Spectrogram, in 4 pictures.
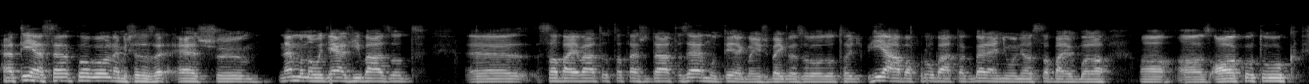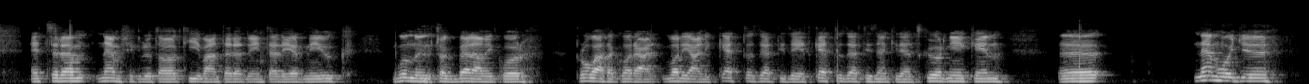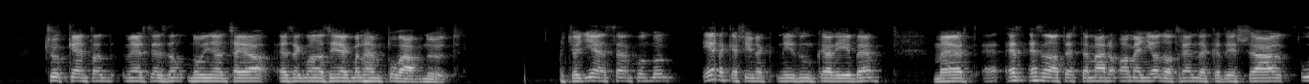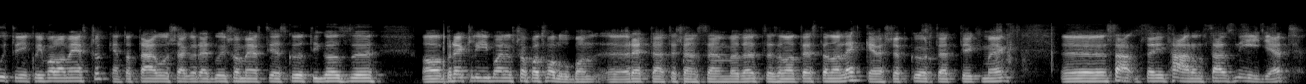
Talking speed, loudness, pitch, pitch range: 120 wpm, -22 LUFS, 145 Hz, 130-150 Hz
